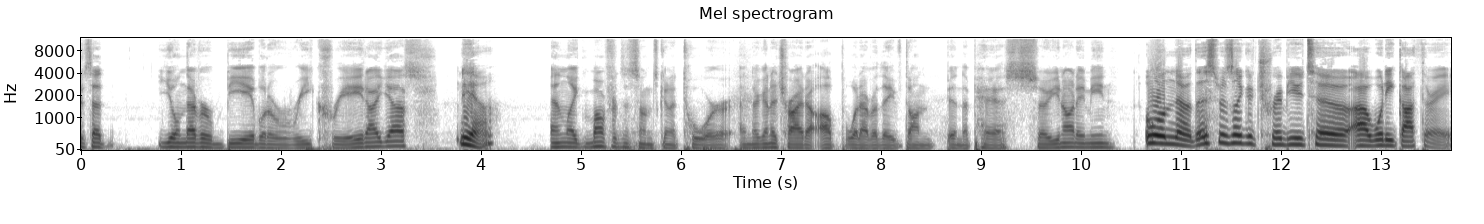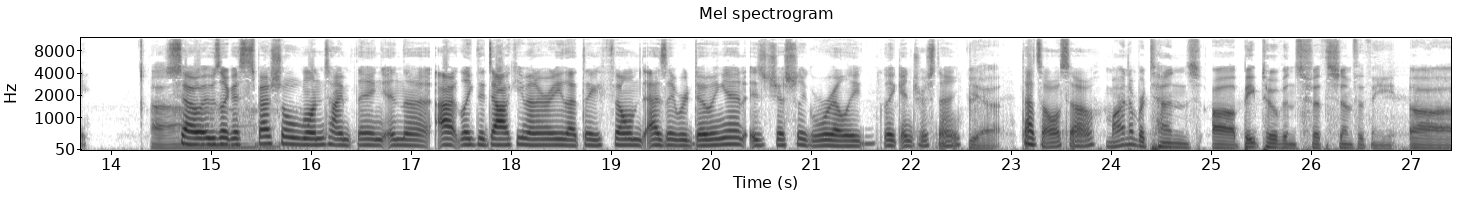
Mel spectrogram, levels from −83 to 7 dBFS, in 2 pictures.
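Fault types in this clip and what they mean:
No faults can be heard anywhere in this recording.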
